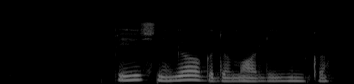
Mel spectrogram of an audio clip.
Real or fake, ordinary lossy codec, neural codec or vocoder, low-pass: real; none; none; 7.2 kHz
